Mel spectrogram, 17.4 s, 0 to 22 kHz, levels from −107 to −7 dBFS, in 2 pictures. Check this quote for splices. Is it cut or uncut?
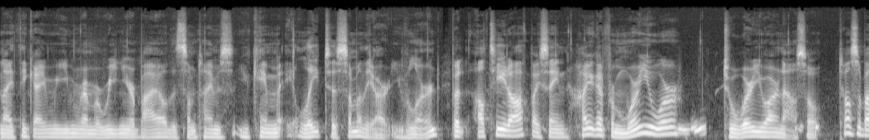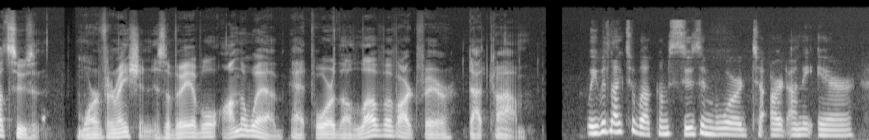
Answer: cut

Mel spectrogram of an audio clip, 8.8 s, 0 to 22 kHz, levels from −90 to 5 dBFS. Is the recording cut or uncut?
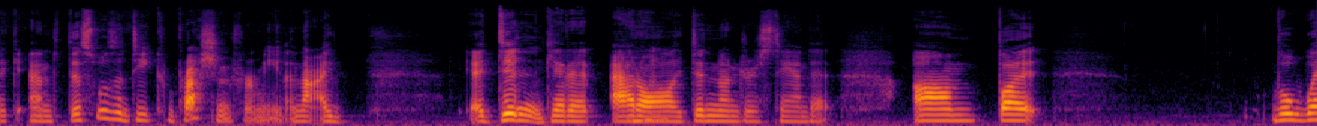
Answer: cut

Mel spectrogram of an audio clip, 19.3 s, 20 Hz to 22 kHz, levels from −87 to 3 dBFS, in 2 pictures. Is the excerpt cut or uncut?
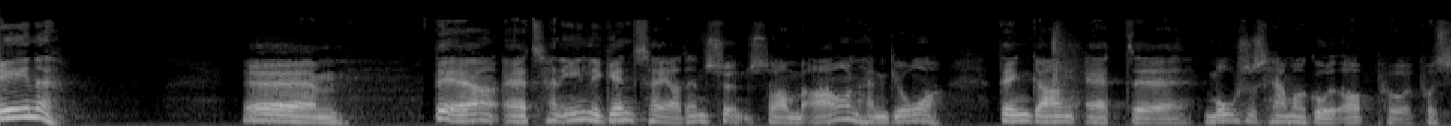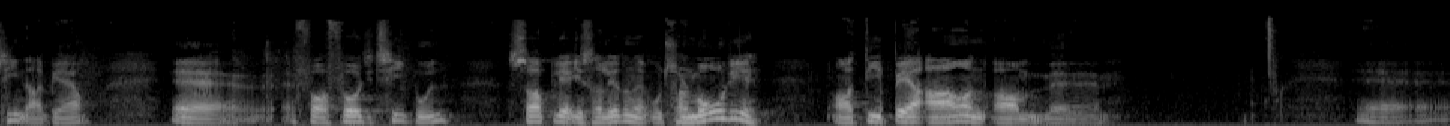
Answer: uncut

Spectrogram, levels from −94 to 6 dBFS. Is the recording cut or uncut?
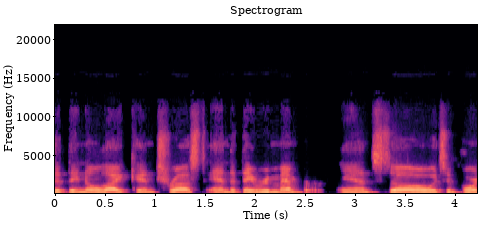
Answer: cut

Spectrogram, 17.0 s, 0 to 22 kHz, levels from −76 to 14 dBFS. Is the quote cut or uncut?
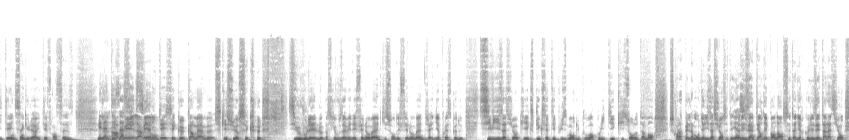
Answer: cut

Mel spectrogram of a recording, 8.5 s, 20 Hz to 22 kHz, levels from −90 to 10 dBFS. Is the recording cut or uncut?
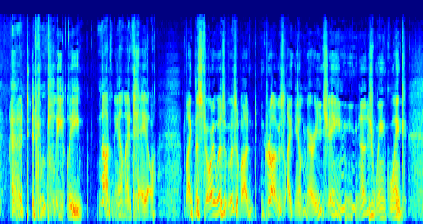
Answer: cut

